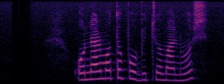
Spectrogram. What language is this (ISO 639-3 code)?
ben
